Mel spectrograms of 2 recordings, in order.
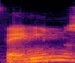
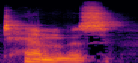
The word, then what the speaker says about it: Thames: You need to know a very important river is called, and it looks like Thames or Thames, but you say it Thames. The River Thames, that's how they say it.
